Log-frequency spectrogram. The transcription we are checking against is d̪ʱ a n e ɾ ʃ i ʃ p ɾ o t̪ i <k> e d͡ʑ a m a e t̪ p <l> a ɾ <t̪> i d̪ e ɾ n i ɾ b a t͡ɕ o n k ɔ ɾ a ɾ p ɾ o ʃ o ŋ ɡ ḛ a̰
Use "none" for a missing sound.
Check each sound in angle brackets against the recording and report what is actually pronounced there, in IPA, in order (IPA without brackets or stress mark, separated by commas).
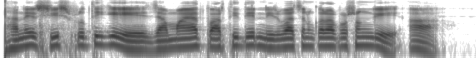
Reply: k, ɾ, t̪ʰ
